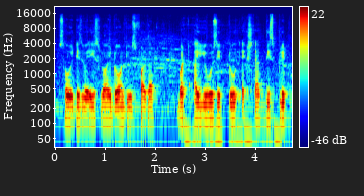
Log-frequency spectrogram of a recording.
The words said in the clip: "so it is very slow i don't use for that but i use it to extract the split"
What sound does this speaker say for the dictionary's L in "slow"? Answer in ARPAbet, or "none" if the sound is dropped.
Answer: L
